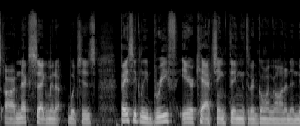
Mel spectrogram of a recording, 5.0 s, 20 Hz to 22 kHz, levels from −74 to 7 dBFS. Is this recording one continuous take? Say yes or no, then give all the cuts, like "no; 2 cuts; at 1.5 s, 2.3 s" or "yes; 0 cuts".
yes; 0 cuts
